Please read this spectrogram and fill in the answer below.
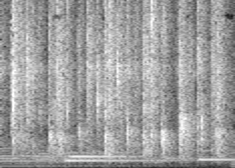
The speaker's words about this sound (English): Give the Lord a clap of hand.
